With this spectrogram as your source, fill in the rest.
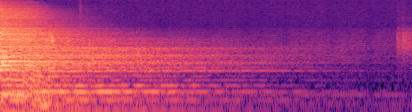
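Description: Instruments sound a loud chord that slowly fades away.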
